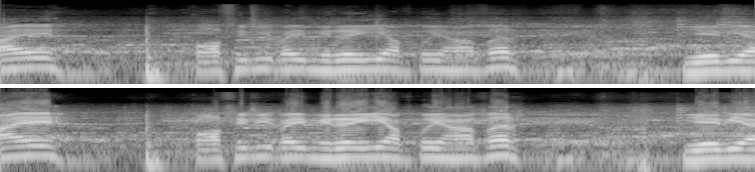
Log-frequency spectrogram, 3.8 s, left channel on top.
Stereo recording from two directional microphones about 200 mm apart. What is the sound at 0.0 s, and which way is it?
A man's voice, 5° left (ahead or behind).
